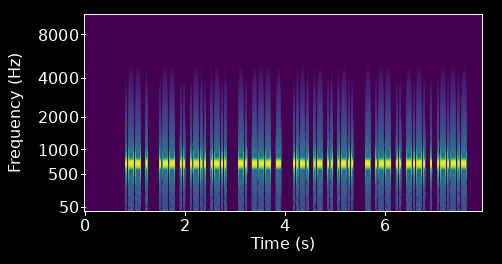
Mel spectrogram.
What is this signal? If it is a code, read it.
Morse code, heard as a keyed tone, about 36 wpm, 700 Hz. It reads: WE WILL NOT FAIL TWICE.
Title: Sentences from Top 1600 Words 35wpm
